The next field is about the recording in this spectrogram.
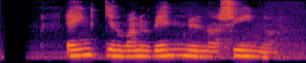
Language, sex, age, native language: Icelandic, male, 8, Icelandic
